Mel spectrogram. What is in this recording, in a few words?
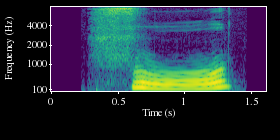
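"fǔ", Chinese; pinyin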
